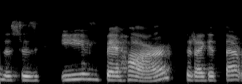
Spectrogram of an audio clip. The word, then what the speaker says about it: Yves Behar: of video watching to find out how to pronounce his name this is Yves Behar did I get that right good job I'm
